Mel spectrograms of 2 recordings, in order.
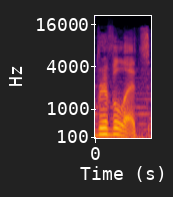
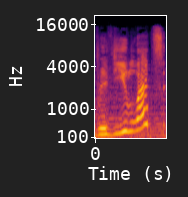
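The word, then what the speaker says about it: rivulet: I always pronounce it rivlet. Is it rivulletes or is he just being British?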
